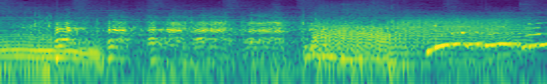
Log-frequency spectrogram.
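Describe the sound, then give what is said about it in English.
A voice imitates a farting noise: a continuous buzzy, sputtering raspberry with wobbling, sliding pitch, fairly loud, lasting nearly three seconds with a brief dip midway. It stands for a low farting noise made by George Bush. “George emitted a low farting noise.”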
